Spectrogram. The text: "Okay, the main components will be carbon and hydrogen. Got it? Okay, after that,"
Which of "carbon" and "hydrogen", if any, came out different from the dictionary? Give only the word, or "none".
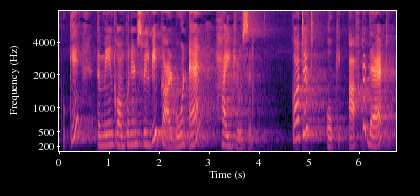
hydrogen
